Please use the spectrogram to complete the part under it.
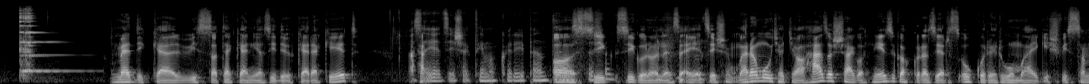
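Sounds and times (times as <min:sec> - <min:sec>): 
glasses of white cuvée wine clinking in a toast: 0:00.2 - 0:01.1
speech: 0:00.2 - 0:10.8.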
